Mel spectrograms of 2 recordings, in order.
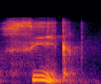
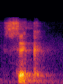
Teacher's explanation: Están haciendo el mismo sonido, pero este lo están haciendo más corto y este lo están haciendo más largo. Pero no es solamente la duración del sonido, también tienen que acompañarlo con la extensión de los labios. Y, como si se sonrieran. · en la producción del segundo, los labios se estiran más.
